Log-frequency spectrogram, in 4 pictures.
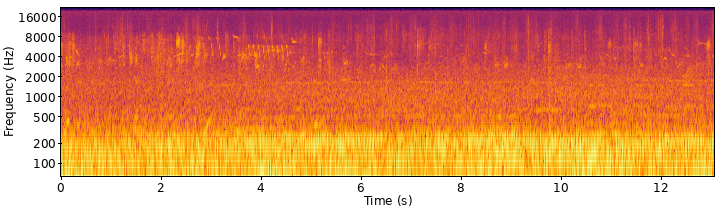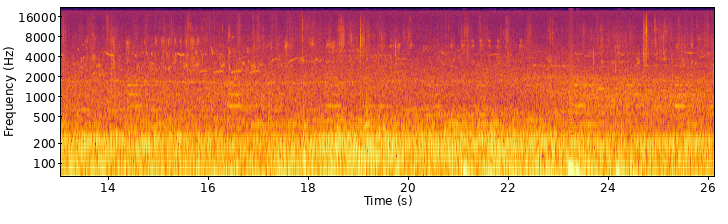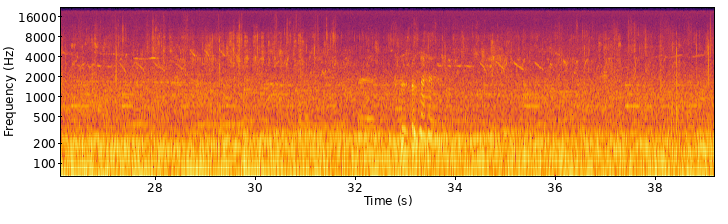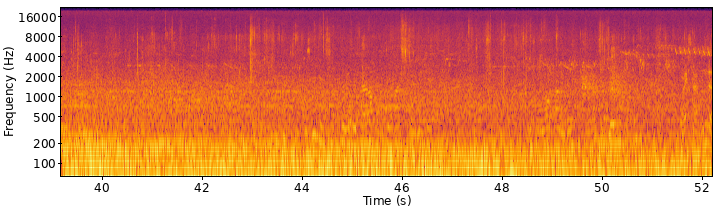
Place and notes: Thabor - St Hélier, Rennes, France - Oiseaux sur la pelouse
On entend des cloches. Des oiseaux picorent sur la pelouse. Les oiseaux s'envolent.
